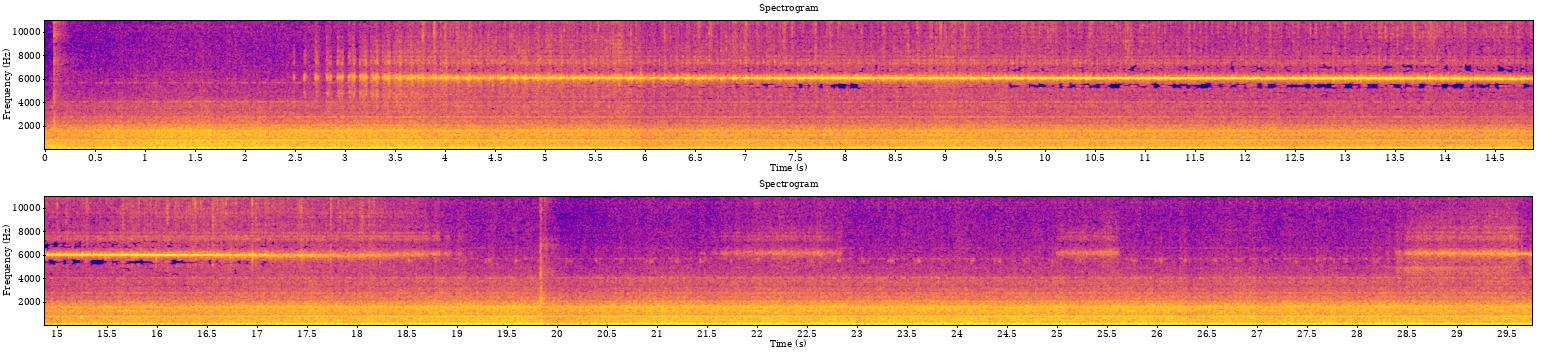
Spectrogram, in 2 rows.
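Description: Metal lathe running steadily while a single-point tool faces and chamfers a workpiece held in soft jaws, with a thin, high-pitched squeal from the cut. The squeal holds steady for about 16 seconds, breaks off, then returns in a few short spurts near the end.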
